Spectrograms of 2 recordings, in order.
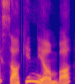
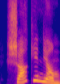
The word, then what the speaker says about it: ಸಾಕಿನ್ಯಾಂಬ: ಈ ಚಕ್ರದ ದೈವಿಕ ಶಕ್ತಿ ದೇವಿ ಸಾಕಿನ್ಯಾಂಬ ಶಾಕಿನ್ಯಾಂಬ ಅಲ್ಲ ಓಕೆ ನಾನು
